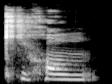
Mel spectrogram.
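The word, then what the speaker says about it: 基本: And then these 2, yeah, are pronounced kihon.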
